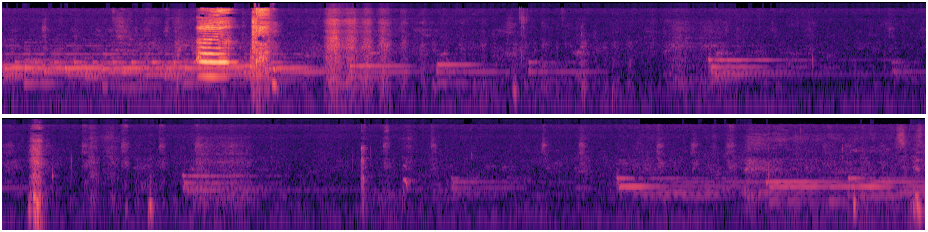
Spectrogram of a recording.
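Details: Infant sneeze: a high, squeaky rising sound, then a sudden burst, over soft background music.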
